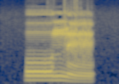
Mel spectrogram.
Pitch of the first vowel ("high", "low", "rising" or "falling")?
high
